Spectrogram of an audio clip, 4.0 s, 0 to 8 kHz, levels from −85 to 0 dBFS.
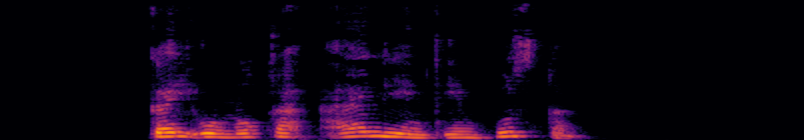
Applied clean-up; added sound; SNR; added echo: neural mask model DeepFilterNet 3.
